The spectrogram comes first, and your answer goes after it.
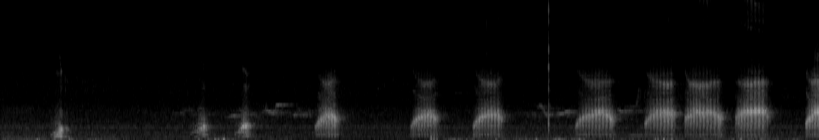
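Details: Frog giving a run of buzzy, pulsed croaks that starts sparse and faint, then grows louder and more frequent, with nearly one call per second toward the end, over a quiet background.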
